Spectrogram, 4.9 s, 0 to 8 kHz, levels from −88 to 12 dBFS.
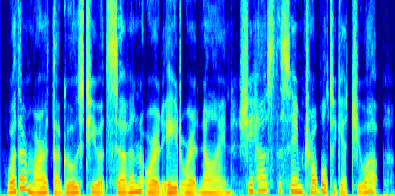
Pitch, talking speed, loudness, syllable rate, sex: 200 Hz, 265 wpm, -17 LUFS, 5.6 syllables/s, female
